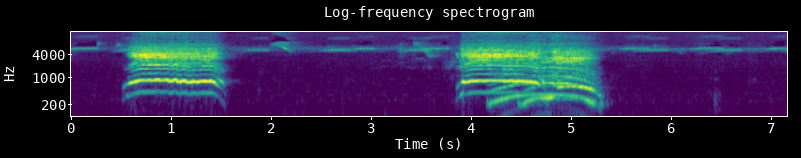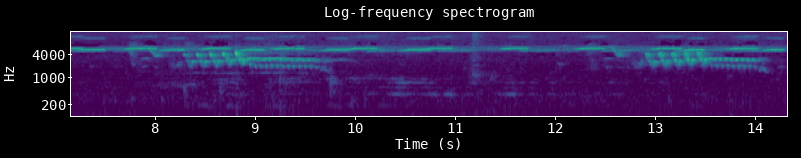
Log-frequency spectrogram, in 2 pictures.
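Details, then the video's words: Farm kid goat giving two loud, quavering bleats a few seconds apart, followed by quiet stretches with soft bird twitters and a constant high-pitched insect drone. "Som de fazenda e cabrito berrando"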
